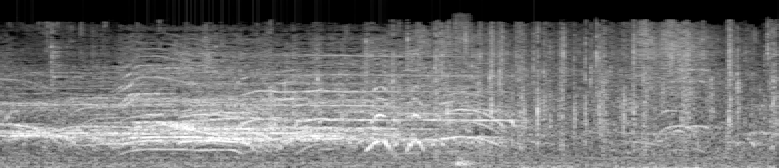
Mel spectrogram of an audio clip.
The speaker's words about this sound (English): Let's listen to this video of people cheering on the Kennedy Center removal.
